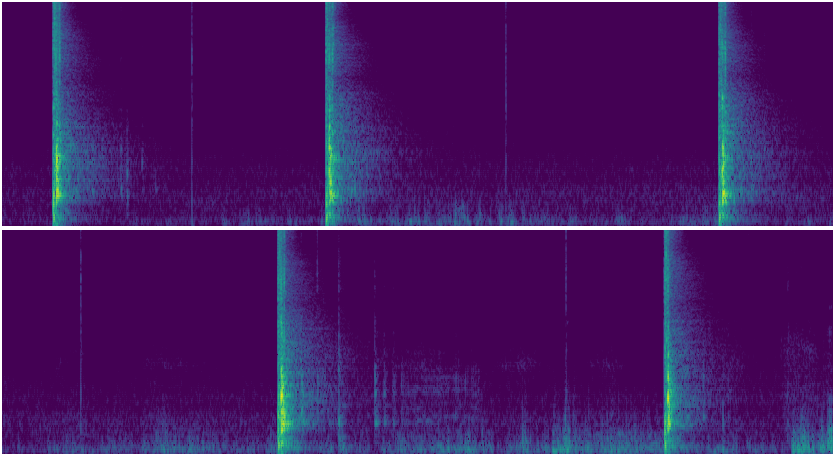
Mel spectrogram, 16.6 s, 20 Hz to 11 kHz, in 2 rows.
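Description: Five sharp, loud pistol shots from an M&P 5.7 firing 5.7x28mm 55gr FMJ rounds at an outdoor range, evenly spaced about four seconds apart, each a crisp crack with a short echo and near-silence between.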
